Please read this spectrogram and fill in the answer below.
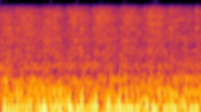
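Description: Deathcore band playing live at high volume: dense distorted guitars over fast bass-drum hits, with the low end heaviest.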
